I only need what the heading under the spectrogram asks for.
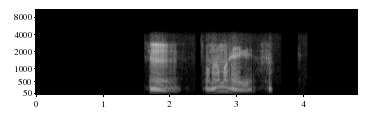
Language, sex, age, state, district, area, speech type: Santali, male, 30-45, West Bengal, Bankura, rural, conversation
